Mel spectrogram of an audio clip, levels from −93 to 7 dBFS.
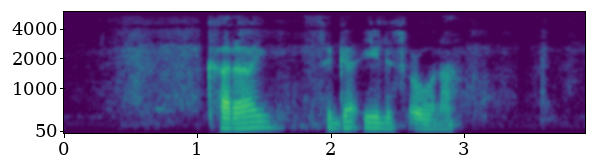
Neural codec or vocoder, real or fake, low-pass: none; real; 5.4 kHz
